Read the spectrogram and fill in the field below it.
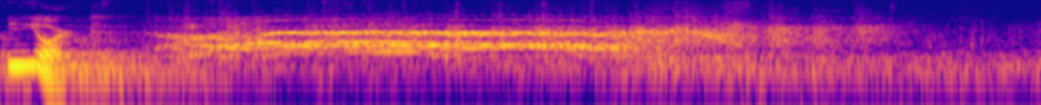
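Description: An audience cheers loudly in a large hall.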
